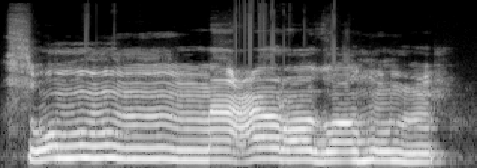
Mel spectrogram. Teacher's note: میم کے اندر غنہ کریں گے کیونکہ میم کے اوپر تشدید ہے، اگر میم پر تشدید ہوتی ہے تو غنہ کر کے پڑھتے ہیں۔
